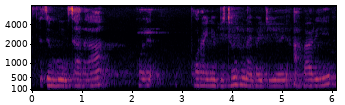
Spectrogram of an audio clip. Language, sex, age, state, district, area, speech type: Bodo, female, 18-30, Assam, Chirang, urban, spontaneous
